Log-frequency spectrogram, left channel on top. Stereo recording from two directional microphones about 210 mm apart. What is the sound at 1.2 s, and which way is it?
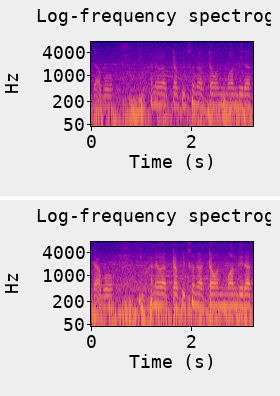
Speech, 10° right (ahead or behind).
